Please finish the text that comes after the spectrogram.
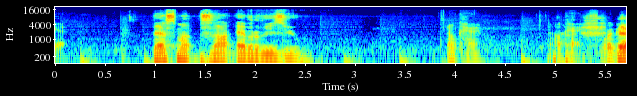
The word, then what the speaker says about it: Pesma za Evroviziju: So can you pronounce the national selection for me? Like, how do y'all say it? Pesma za Evroviziju. Okay. Okay. We're good. Pesma za Evroviziju, da.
